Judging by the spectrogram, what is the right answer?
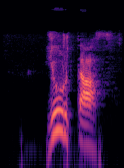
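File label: "юртас", Komi, male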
